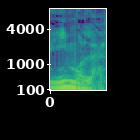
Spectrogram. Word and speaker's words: Imola: Una banda italiana que se llama Zeus, y es de Imola, así se pronuncia.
